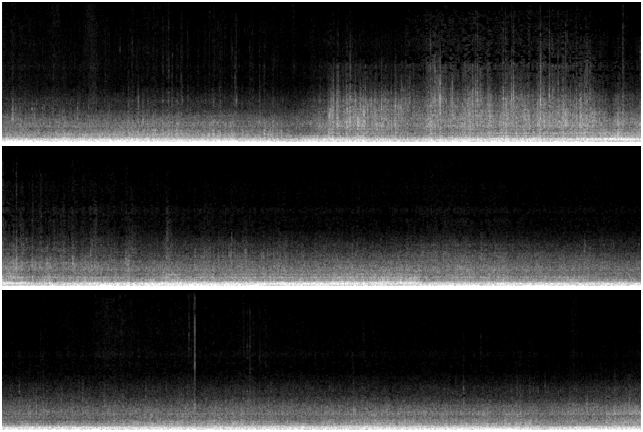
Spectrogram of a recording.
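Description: Automatic drive-thru car wash heard from inside the car: a steady, loud rush of water and foam being sprayed over the windshield and body, with a brighter hiss from about five to nine seconds in.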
